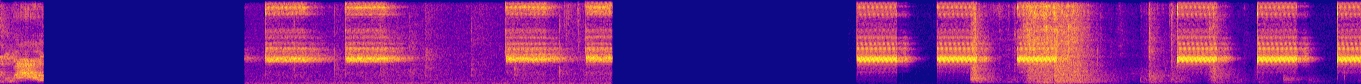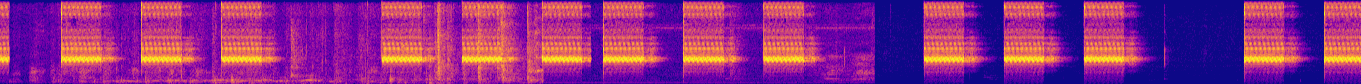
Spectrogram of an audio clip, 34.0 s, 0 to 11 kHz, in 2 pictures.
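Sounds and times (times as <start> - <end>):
fire alarm high-pitched pulses: 3.1 - 5.3, 6.3 - 7.7, 10.7 - 13.6, 14.3 - 27.9, 28.6 - 31.4, 32.6 - 34.0.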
